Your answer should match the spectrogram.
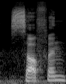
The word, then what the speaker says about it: soften: next one Zahara said soften soften T is silent ah here's interesting if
